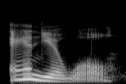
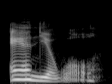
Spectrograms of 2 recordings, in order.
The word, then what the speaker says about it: annual: This one, you can have two versions, one with 3 syllables and one with 2 syllables. Annual, annual, or 2 syllables, annual. But you can't have annual. You have to have a Y in there.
